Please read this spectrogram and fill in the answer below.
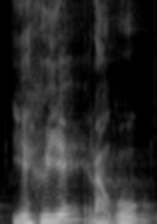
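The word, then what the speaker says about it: אהיה: 나는 스스로 있다 하는 이 히브리어가 예흐예라고 읽습니다. 예흐예.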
